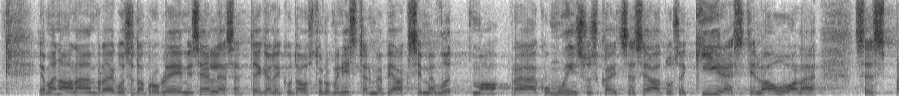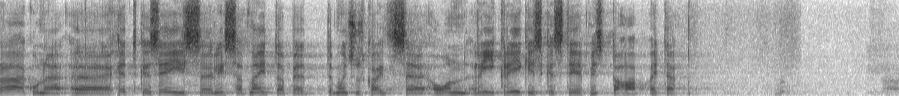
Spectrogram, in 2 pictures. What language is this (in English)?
Estonian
